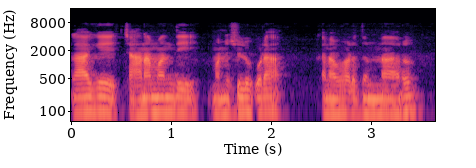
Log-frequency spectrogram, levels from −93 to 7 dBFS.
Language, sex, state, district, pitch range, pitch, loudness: Telugu, male, Telangana, Hyderabad, 90-100 Hz, 100 Hz, -21 LUFS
